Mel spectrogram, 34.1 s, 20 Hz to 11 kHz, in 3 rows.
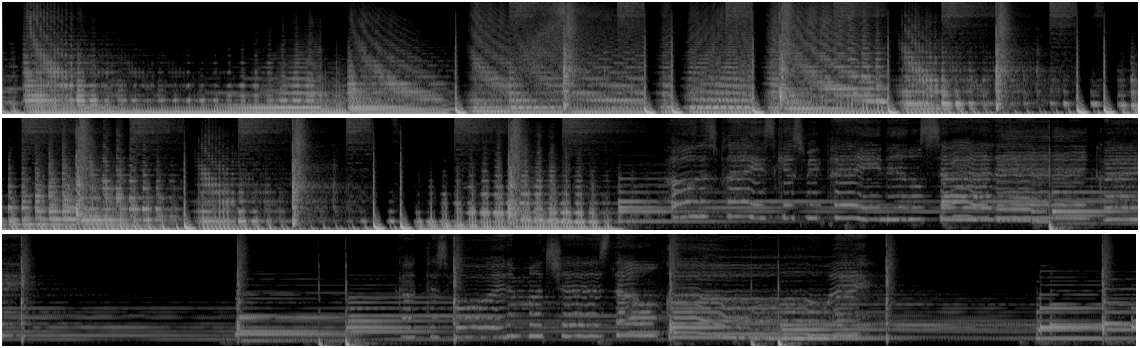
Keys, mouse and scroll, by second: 1.9 click, 3.3 click, 7.8 click, 8.2 click, 9.5 click, 10.5 click, 11.1 click, 11.9 click, 17.5 l, 25.8 p, 30.5 Tab.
